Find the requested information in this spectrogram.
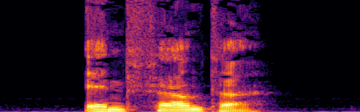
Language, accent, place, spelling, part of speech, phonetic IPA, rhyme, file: German, Germany, Berlin, entfernter, adjective, [ɛntˈfɛʁntɐ], -ɛʁntɐ, De-entfernter.ogg
- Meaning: 1. comparative degree of entfernt 2. inflection of entfernt: strong/mixed nominative masculine singular 3. inflection of entfernt: strong genitive/dative feminine singular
